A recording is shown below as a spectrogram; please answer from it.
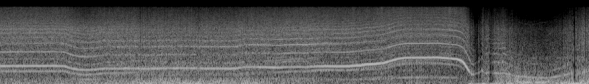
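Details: RDQ 2205 2450kv brushless motors on a quad that flies well: several steady high motor tones climb and dip together with throttle, rough and uneven in playback; strange motor noise, cause unknown.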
